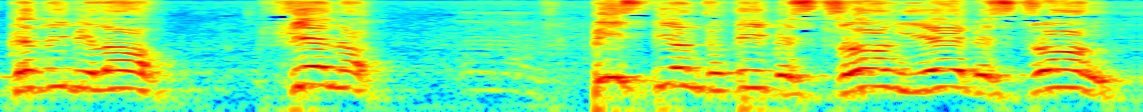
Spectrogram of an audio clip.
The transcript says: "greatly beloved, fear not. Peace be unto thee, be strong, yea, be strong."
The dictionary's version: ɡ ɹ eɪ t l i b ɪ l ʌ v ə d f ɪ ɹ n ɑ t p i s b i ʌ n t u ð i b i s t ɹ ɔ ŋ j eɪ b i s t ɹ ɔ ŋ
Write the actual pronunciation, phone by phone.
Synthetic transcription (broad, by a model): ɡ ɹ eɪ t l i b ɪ l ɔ ə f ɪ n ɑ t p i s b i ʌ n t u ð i b i s t ɹ ɔ ŋ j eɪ b i s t ɹ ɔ ŋ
